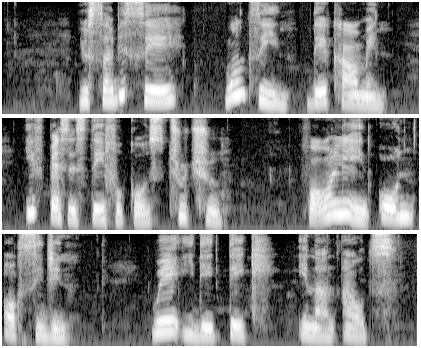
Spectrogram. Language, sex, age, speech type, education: Nigerian Pidgin, female, 15-29, spontaneous, tertiary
